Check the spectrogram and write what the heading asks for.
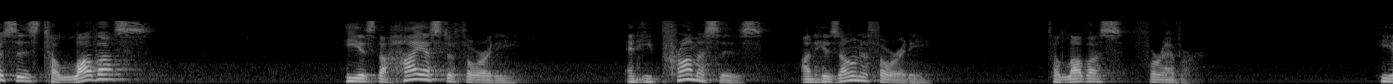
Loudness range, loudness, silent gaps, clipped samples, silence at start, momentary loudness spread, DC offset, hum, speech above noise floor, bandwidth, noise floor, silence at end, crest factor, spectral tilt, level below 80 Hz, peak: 4 LU; -27 LUFS; none; under 0.1%; 0 s; 16 LU; under 0.1%; 50 Hz at -55 dBFS; 38 dB; 8 kHz; -64 dBFS; 0 s; 22 dB; -5.5 dB/octave; -64 dBFS; -8 dBFS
